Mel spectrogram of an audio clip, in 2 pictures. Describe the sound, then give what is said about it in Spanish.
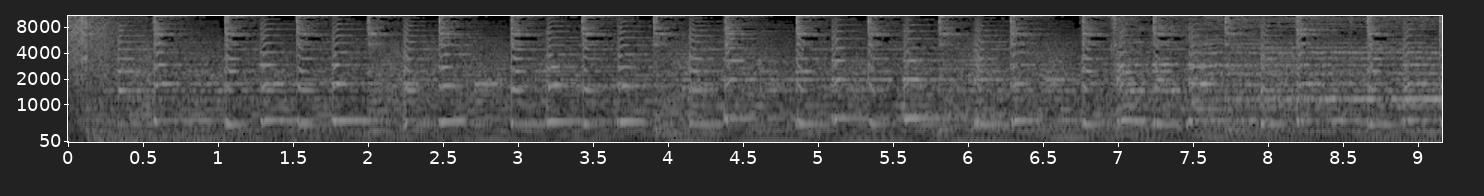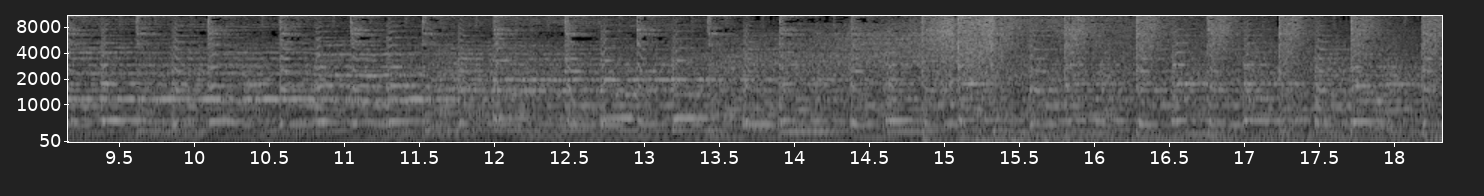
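Upbeat summer disco dance music, chosen by DJ Perico Sainz de Baranda for the Futsal Cope radio show, plays steadily at full volume, with a driving regular beat, bright percussion hits and layered melodic harmonies, no voices heard over it. “Temazos discotequeros veraniegos son la, eh, la temática, perdona, la temática elegida hoy por Perico Sainz de Baranda.”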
